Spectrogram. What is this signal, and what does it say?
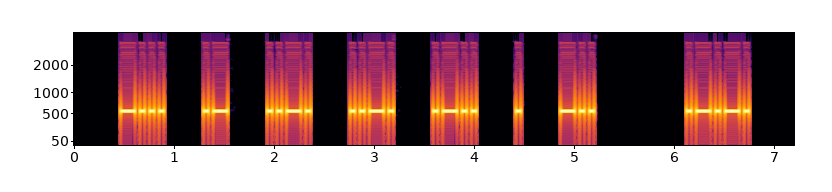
Morse code, heard as a keyed tone, about 25 wpm, spaced as for 15 wpm, 550 Hz. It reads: BAFFLED <AR>
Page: news headlines in morse code at 15 wpm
